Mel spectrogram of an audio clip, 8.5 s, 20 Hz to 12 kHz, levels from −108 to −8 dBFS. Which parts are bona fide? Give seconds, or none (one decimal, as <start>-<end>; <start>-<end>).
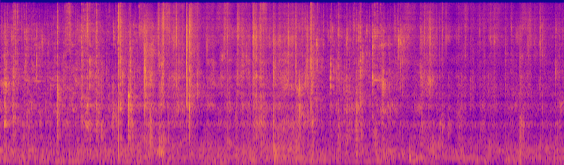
0.0-2.1; 4.6-6.0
